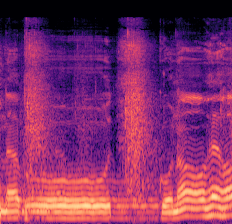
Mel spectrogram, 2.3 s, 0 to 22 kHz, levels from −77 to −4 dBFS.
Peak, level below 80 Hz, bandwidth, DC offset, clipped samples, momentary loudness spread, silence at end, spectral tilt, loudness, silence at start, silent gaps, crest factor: -2 dBFS; -54 dBFS; 16 kHz; under 0.1%; under 0.1%; 4 LU; 0 s; -4.5 dB/octave; -14 LUFS; 0 s; none; 10 dB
